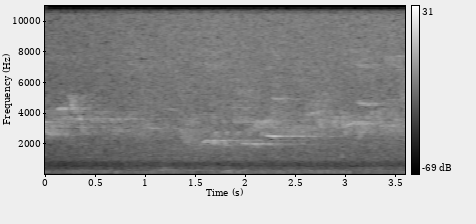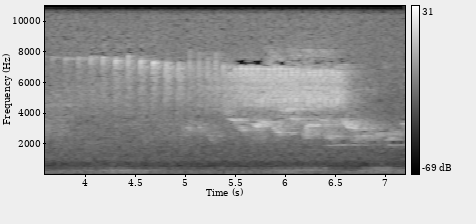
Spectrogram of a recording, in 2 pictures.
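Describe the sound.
A bird calls near the microphone with quick, high chirps and trills that grow louder toward the end, over a steady insect-like chirring and a low rumble.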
